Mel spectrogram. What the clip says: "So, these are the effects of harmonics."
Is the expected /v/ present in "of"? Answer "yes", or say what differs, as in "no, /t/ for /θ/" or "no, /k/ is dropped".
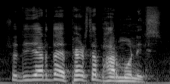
no, /b/ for /v/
